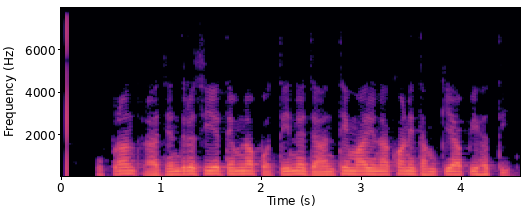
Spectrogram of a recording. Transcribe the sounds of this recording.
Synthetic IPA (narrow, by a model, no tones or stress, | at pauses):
upɾãnt̪ɾad͡ʒend̪ɾəsiet̪emnapət̪ined͡ʒant̪ʰimaɾinakʰʋanid̪ʱəmkiapiɦət̪i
